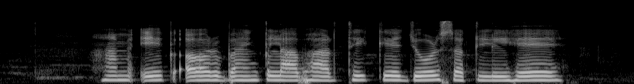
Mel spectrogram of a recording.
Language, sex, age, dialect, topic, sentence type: Magahi, female, 60-100, Central/Standard, banking, question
